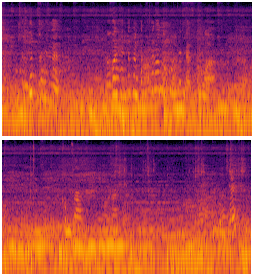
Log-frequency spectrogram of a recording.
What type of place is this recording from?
restaurant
